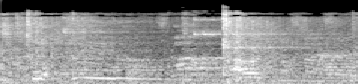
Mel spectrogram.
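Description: Badminton racket striking a shuttlecock: a light hit at the start and a sharp, loud smack about a second and a half in, echoing in a large hall, with a player's voice calling out between them.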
